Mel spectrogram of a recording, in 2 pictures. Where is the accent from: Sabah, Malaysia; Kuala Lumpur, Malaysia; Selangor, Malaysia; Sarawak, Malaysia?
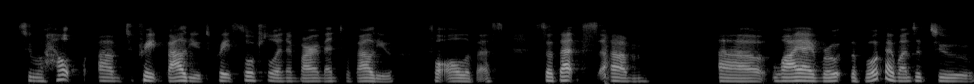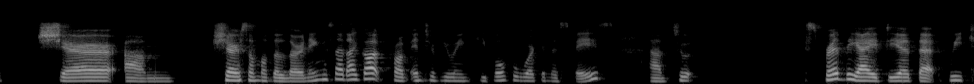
Kuala Lumpur, Malaysia; moved away; also born or lived in Germany / Italy; I grew up in Malaysia, in Kuala Lumpur, so I grew up bilingual already.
